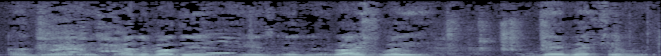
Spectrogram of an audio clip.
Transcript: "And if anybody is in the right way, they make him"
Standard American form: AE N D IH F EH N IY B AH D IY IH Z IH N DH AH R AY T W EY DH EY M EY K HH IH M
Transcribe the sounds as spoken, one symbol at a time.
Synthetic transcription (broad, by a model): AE N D IH F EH N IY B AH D IY IH Z IH N R AY T W EY DH EY M EY K HH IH M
